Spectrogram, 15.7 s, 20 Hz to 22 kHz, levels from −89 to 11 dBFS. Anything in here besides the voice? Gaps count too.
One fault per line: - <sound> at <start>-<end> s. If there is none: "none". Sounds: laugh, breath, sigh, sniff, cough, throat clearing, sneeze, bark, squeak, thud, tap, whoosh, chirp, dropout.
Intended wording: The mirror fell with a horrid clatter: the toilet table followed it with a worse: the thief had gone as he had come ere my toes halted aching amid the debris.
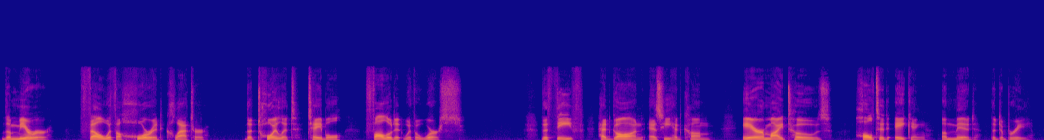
none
